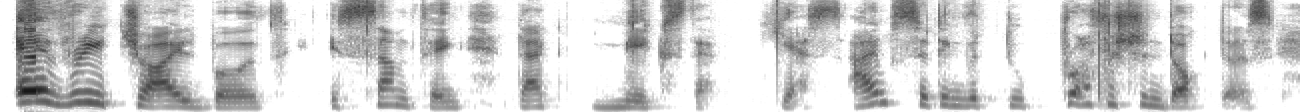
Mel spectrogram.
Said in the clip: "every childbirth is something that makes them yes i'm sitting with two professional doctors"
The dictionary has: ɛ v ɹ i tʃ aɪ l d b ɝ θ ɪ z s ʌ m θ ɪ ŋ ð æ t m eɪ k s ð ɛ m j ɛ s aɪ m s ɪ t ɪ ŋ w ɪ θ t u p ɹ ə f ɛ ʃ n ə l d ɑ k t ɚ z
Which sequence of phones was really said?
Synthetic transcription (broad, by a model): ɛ v ɹ i tʃ aɪ l d b ɝ t ɪ z s ʌ m t ɪ ŋ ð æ t m eɪ k s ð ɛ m j ɛ s aɪ m s ɪ t ɪ ŋ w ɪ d t u p ɹ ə f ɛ ʃ ə n d ɑ k t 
